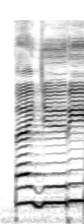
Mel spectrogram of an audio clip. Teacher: Huruf ra dibunyikan secara tarqiq sebab barisnya di bawah, maka bacanya tipis.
